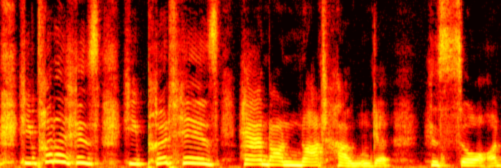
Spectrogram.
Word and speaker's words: Nothung: It's spelled like this: Nothung. So I know it's not hung or something like that.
